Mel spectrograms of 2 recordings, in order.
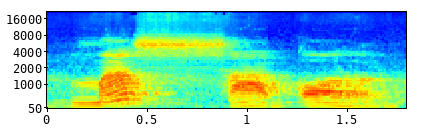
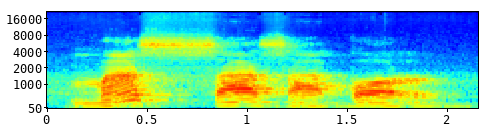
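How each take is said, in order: First: The two s sounds merge into one. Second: The two s sounds are kept separate. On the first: The speaker calls it wrong. "bukan dibaca masakor, nggak diidghamkan" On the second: The speaker calls it right. "Contohnya di sini masasakor"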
